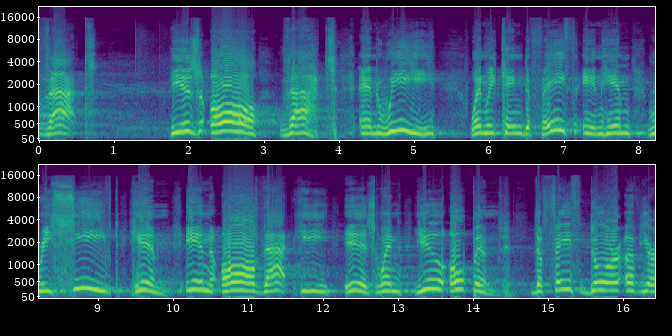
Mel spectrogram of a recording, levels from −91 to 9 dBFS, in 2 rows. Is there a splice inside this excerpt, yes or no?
yes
